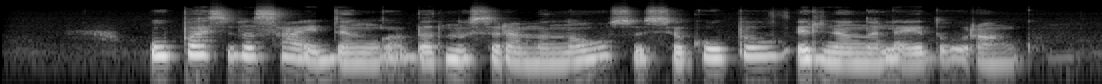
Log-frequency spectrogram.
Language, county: Lithuanian, Šiauliai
